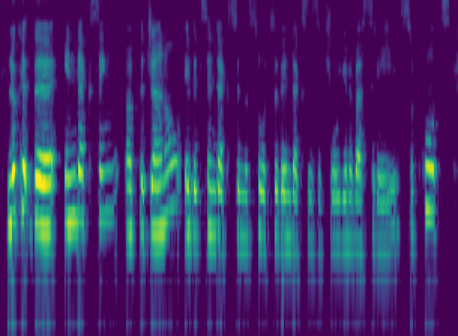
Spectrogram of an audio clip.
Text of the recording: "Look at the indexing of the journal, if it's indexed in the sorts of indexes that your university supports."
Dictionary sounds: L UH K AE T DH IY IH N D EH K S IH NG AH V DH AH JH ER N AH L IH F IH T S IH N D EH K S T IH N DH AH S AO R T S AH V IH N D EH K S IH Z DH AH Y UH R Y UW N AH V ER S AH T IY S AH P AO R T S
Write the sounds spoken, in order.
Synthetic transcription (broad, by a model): L UH K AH T DH IY IH N D EH K S IH NG AH V DH AH JH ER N AH L IH F IH T S IH N D EH K S T IH N DH AH S AO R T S AH V IH N D EH K S IH Z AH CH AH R Y UW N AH V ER S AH T IY S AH P AO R T S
